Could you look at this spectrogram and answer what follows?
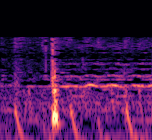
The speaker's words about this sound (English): So let's see what happens when you try to jump the gun a little bit. Let's get our trusty dial tone.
